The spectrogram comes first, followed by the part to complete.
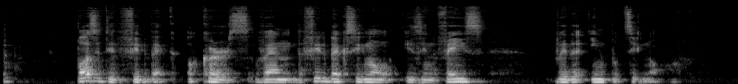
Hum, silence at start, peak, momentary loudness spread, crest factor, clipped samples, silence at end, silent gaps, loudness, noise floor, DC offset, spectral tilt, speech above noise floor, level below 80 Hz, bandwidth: none; 0.05 s; -4 dBFS; 14 LU; 18 dB; under 0.1%; 0.6 s; none; -22 LUFS; -64 dBFS; under 0.1%; -6.5 dB/octave; 43 dB; -56 dBFS; 16.5 kHz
